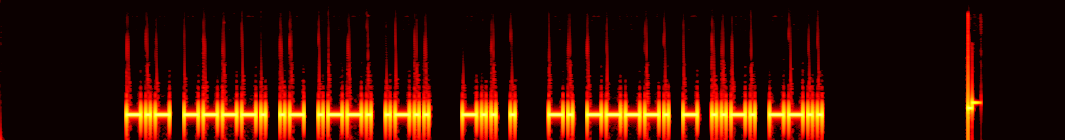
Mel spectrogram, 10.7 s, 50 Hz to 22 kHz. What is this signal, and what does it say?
Morse code, heard as a keyed tone, about 25 wpm, 700 Hz. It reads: K9APL DE N9TFZ
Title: USA Callsign DE Callsign - 5 Characters - 25wpm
